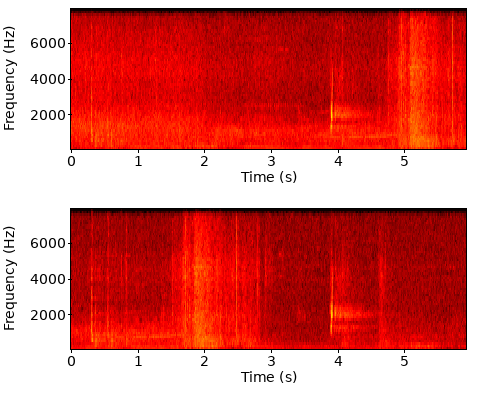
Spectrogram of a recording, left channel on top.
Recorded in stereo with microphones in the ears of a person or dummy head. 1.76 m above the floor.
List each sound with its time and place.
0.3 s a crack: 15° left (ahead or behind), 1.9 m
